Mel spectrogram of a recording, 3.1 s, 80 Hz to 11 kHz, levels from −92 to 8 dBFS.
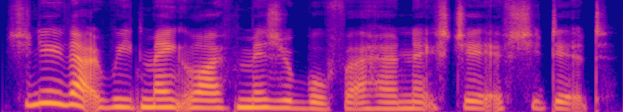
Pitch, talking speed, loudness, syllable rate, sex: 220 Hz, 270 wpm, -19 LUFS, 5.7 syllables/s, female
